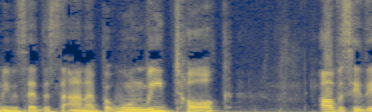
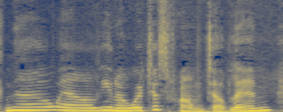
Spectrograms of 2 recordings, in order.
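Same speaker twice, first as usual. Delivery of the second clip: imitated high mid-Atlantic drawl; mock a Dublin lad's Americanised drawl; put-on mid-Atlantic twang, pitched up; 9 semitones higher than usual. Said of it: "mid-Atlantic drawl thing that's going on".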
